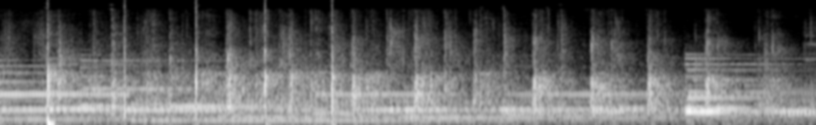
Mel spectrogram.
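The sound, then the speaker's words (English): A standing audience claps their hands for the mothers in a dense, steady wash of applause, with a few sharper, louder claps standing out over sustained tones of music underneath. “Could we all stand, give our mothers a great big hand clap?”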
